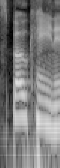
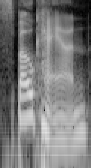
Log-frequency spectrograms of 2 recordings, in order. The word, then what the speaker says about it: Spokane: that it's yeah no it's not Spokane it's Spokane Spokane Washington here's the thing about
